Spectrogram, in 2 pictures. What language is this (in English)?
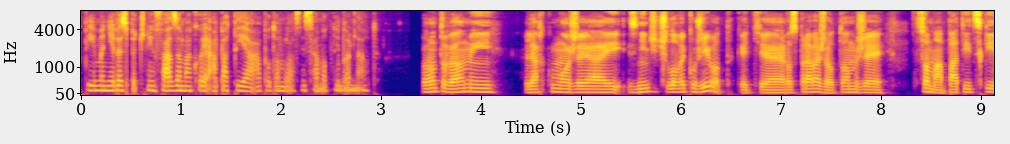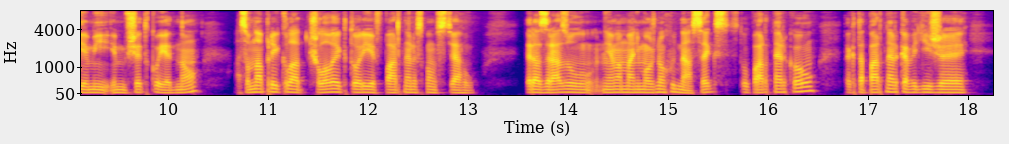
Slovak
